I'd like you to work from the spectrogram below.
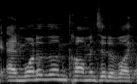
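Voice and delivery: ordinary talk, nothing marked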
